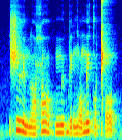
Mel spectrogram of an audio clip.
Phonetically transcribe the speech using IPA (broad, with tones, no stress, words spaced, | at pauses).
ʃi˦ly˩mlɔ˩ħɔ˥˨ | mʉ˨˩˦bḛ˩ŋ͡mɔ̰˦ me˥˨ɡɔ˩ǁʰɔ̰˩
